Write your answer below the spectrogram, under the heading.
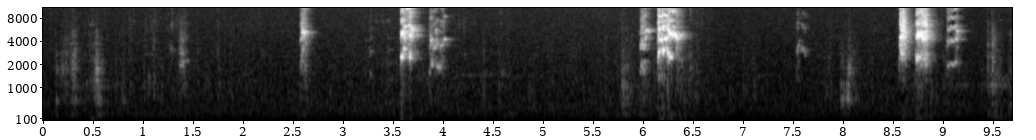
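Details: Rosy-faced lovebird kept as a pet, giving piercing, harsh chirps in short paired bursts roughly every two to three seconds, with faint softer twitters in between against a quiet background.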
